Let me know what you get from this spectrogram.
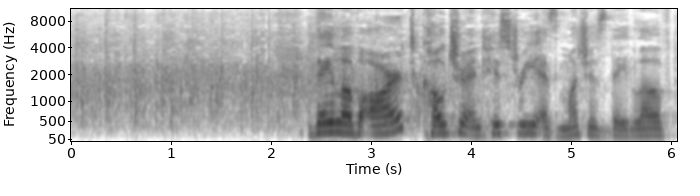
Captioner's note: applause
